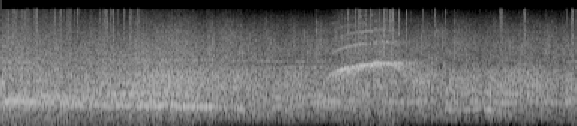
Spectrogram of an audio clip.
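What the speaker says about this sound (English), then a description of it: "And you heard this cheer." Crowd cheering and applause at Eric Holder's swearing-in as Attorney General, a dense, fairly distant wash of clapping with a few whoops rising over it.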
